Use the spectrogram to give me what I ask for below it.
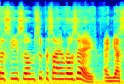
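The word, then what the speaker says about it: Rosé: Also, you know, we're going to see some Super Saiyan Ros. And yes, it's pronounced Ros.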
